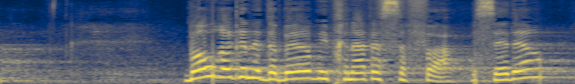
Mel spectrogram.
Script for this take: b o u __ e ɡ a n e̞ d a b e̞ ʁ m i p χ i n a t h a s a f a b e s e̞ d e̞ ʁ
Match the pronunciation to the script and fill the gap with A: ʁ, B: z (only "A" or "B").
A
